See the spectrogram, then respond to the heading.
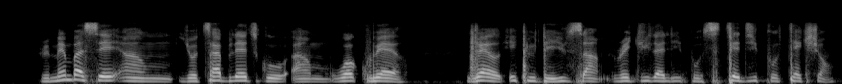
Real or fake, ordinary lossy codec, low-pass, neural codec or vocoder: fake; MP3, 64 kbps; 7.2 kHz; codec, 16 kHz, 2 kbps, FunCodec, trained on Chinese and English, 25 frames a second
